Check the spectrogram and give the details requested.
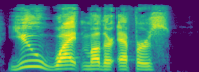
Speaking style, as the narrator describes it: he also shouted

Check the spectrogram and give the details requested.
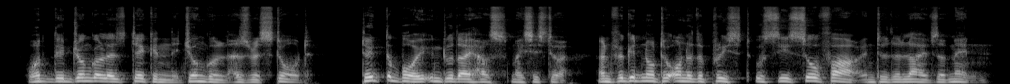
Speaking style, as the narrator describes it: said solemnly

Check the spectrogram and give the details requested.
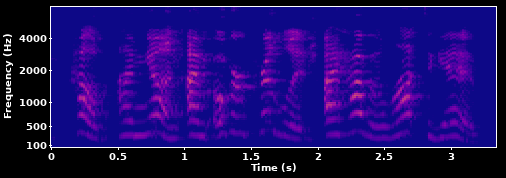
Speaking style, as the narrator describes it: Alfie is inside the sarcophagus, screaming

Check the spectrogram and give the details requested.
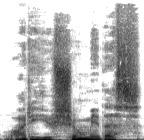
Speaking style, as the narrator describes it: whisper tearfully

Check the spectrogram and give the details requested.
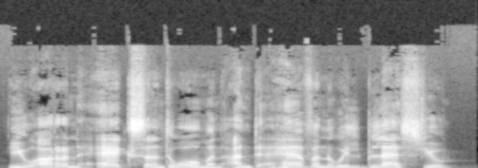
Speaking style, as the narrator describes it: cried I

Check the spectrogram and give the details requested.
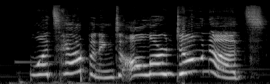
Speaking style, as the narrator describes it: wailed the bakers

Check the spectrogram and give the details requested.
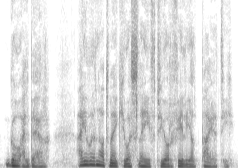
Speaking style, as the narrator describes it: replied Mercedes, sighing

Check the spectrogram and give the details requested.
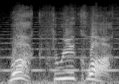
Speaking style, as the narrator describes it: Doug shouted

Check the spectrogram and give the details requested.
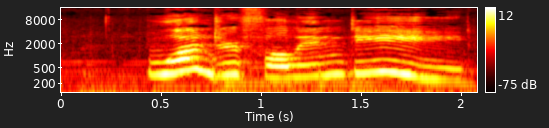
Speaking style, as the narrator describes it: cried Puss

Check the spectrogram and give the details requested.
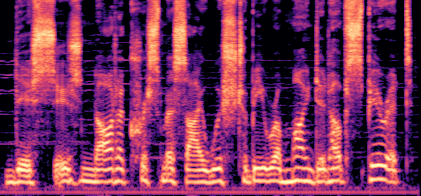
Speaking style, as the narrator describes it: Scrooge croaked out

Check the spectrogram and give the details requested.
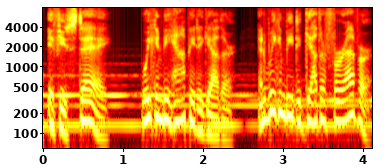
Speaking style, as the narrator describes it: Vincent said excitedly

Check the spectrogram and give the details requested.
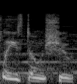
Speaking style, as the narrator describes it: Wend whimpered, making one last plea for his life

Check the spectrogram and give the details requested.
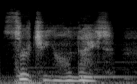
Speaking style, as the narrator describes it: gasped

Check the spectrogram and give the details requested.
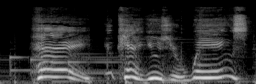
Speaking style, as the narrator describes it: cried

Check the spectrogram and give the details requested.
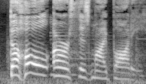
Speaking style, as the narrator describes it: Gaia boomed

